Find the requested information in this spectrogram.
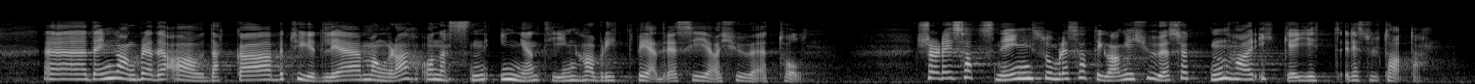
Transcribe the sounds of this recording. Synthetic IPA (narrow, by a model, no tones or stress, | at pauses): d̪ɛnɡɑŋːblɛd̪ɛʔɑːʋd̪ɛkːɑbət̪ʰyːd̪əlɪəmɑŋɽɑʔɔnɛst̪n̩ɪŋːənt̪ʰɪŋɦɑɾblɪt̪ːbeːd̪ɾəsiːɑ̰çʉːə̰ɛ̰t̪ʰːɔ̰lː | ʂøːɽæɪsɑt̪snɪŋsɔmblɛːsɑt̪ːɪɡɑŋiːçʉːəsœt̪n̩ɦɑɾʔɪkːəjɪt̪ːɾɛsʉlt̪ʰɑ̰ːt̪ə̰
